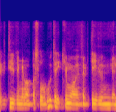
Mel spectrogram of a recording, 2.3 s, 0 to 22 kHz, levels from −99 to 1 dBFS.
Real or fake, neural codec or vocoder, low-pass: fake; codec, 32 kHz, 1.9 kbps, SNAC; 10.8 kHz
